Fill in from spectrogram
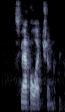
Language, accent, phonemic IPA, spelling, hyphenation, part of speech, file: English, General American, /ˌsnæp iˈlɛkʃ(ə)n/, snap election, snap elect‧ion, noun, En-us-snap election.mp3
- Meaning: An election that is called earlier than the regularly scheduled election time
